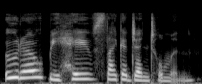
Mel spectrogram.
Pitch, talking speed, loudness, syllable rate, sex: 235 Hz, 150 wpm, -15 LUFS, 5.4 syllables/s, female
